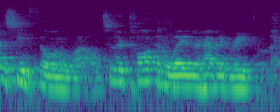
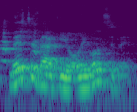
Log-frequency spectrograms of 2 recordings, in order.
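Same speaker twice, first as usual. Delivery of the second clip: ordinary talk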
